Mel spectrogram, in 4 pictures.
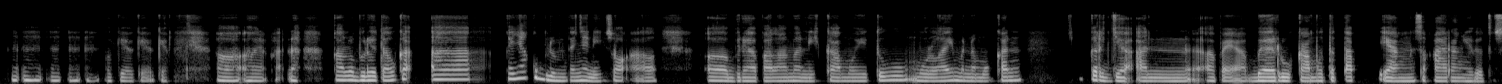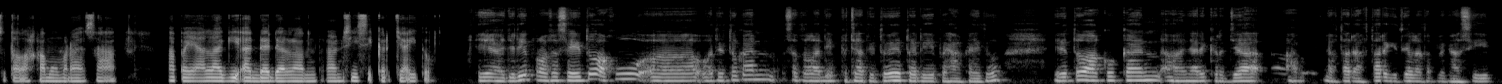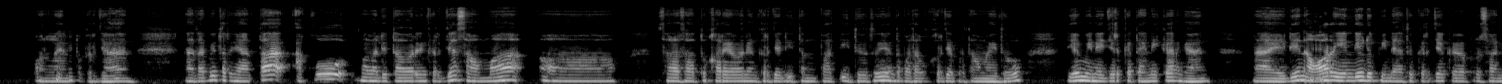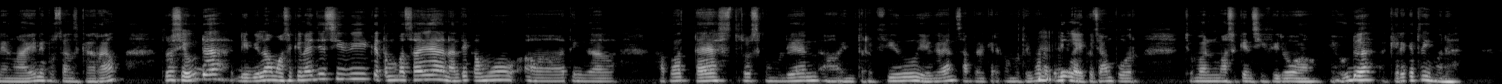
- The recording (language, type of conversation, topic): Indonesian, podcast, Bagaimana kamu mengatur keuangan saat sedang transisi kerja?
- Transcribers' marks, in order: distorted speech; tapping; static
